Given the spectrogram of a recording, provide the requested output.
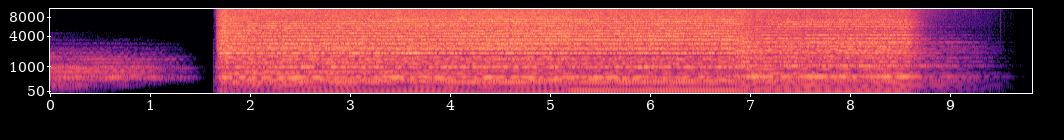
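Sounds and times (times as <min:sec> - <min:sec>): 
UK drill and UK grime chords: 0:01.7 - 0:09.4.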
